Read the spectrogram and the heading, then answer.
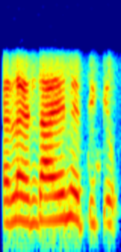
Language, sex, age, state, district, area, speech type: Malayalam, female, 18-30, Kerala, Idukki, rural, conversation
